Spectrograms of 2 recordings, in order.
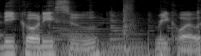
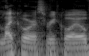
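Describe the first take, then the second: First: The title is said with Japanese-style pronunciation. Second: The title is said with English pronunciation. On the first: "the logo had" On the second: "if it was in English, I would pronounce it"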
